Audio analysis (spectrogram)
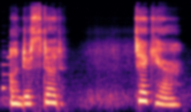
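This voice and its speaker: A woman's voice: on the high side, a little slow, slight background noise, lightly acted. A woman playing a proud, stubborn fashion designer in a video game, speaking in a firm, composed, curt way. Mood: firm, defiant.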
